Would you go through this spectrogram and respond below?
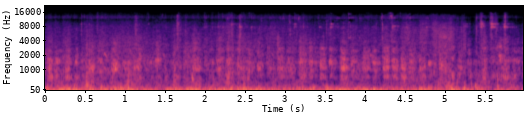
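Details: On a small-dog pack walk, 13 September 2022, 16°C and sunny, filmed on a GoPro Hero 10 Black: a Border Terrier pants quickly. The airy breaths repeat in an uneven, steady stream over constant low outdoor rumble and footstep noise.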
